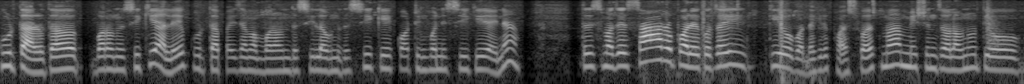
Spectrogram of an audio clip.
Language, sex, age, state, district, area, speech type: Nepali, female, 30-45, West Bengal, Jalpaiguri, urban, spontaneous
